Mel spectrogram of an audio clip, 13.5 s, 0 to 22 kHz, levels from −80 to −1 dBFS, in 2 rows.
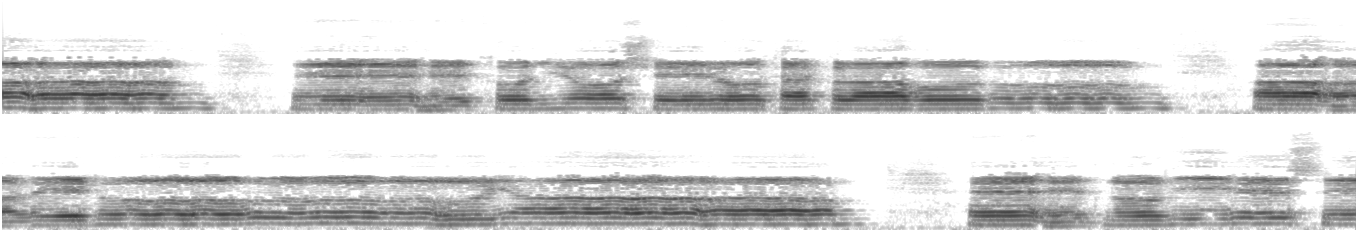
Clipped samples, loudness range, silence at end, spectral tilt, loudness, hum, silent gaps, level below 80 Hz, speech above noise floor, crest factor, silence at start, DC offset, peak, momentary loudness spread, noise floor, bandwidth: under 0.1%; 2 LU; 0 s; -5.5 dB/octave; -26 LUFS; none; none; -66 dBFS; 33 dB; 16 dB; 0 s; under 0.1%; -10 dBFS; 9 LU; -59 dBFS; 12.5 kHz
